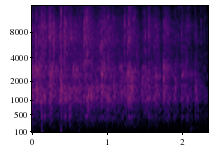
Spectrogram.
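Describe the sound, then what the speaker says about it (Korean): Congregation at a Sunday church service clapping in praise, a soft, fairly distant wash of applause with a few sharper individual claps standing out. "우리 하나님께 감사와 영광의 박수 올려드리겠습니다."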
